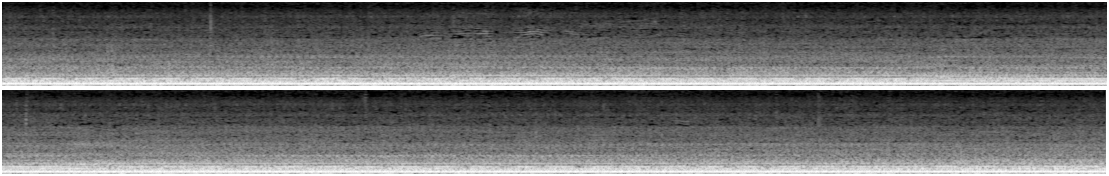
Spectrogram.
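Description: Large farm tractor's diesel engine running at a steady working speed, heard from inside the cab as an even, loud, low drone.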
